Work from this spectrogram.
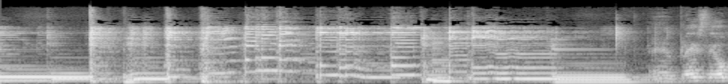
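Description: An electric guitar plays a melody, clean, ringing single notes and slides with a chorus-like shimmer, sustained phrases picked one after another, close and clear.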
